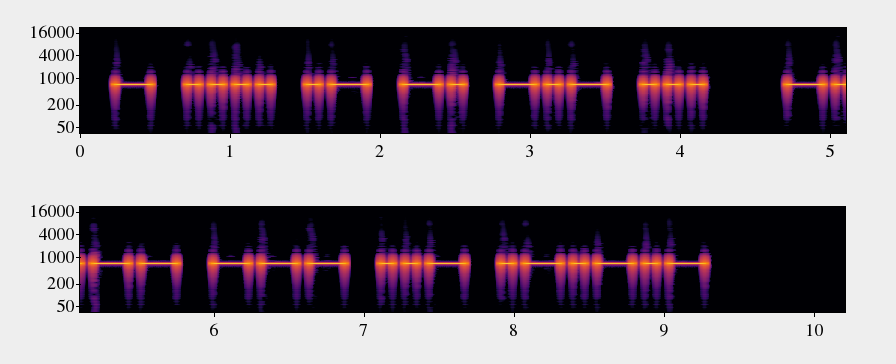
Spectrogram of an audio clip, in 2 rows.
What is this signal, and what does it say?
Morse code, heard as a keyed tone, about 15 wpm, 700 Hz. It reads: THANKS YOU.
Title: Sentences from Top 1000 Words - Review Part 3 - 15wpm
